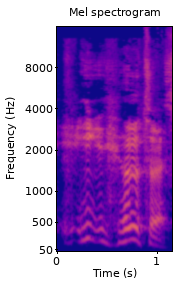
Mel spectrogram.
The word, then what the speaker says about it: Hütter: How do you pronounce Hütter? Over to our German expert. – Ralf Hütter. – It has an umlaut over the U, so that...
